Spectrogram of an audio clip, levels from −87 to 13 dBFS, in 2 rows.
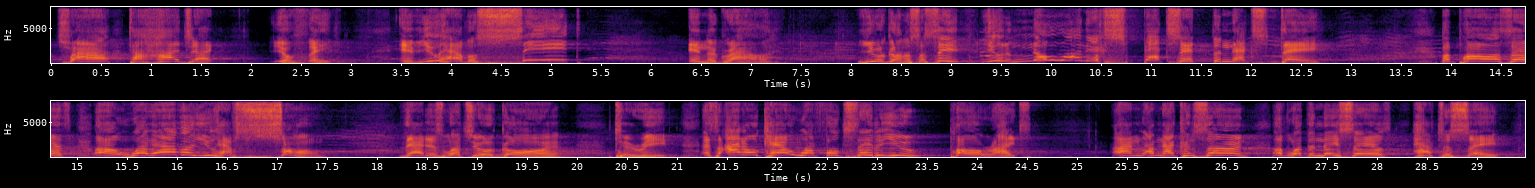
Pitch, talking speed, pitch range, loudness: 305 Hz, 130 wpm, 270-345 Hz, -21 LUFS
